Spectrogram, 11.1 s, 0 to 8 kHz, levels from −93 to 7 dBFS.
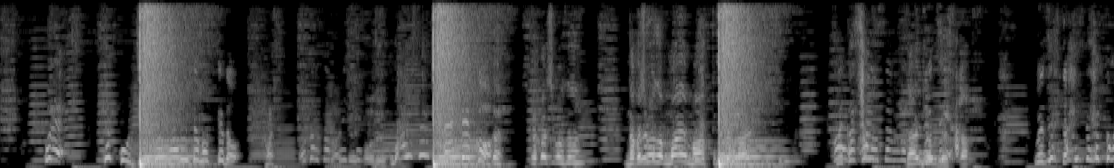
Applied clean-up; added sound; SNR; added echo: classical method Wiener filter.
